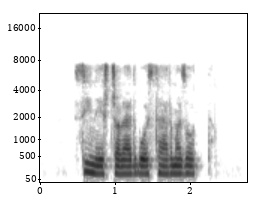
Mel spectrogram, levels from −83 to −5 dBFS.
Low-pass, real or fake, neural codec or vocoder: 7.2 kHz; real; none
